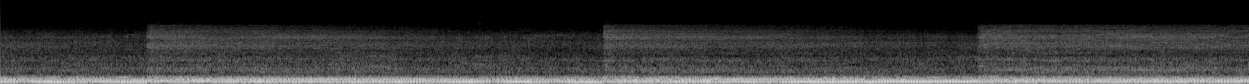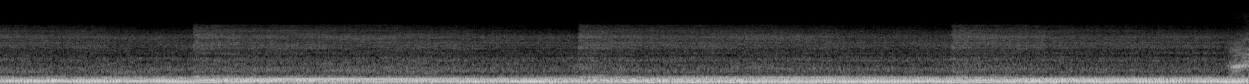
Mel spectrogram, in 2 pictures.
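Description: A drummer pounds drums and crashes cymbals.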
